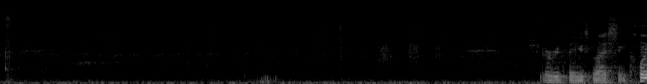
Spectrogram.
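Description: A cloth rubs against metal.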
